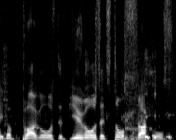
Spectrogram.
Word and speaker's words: Buggles: There's two G's in there. It's not the Bugles, it's the Buggles.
